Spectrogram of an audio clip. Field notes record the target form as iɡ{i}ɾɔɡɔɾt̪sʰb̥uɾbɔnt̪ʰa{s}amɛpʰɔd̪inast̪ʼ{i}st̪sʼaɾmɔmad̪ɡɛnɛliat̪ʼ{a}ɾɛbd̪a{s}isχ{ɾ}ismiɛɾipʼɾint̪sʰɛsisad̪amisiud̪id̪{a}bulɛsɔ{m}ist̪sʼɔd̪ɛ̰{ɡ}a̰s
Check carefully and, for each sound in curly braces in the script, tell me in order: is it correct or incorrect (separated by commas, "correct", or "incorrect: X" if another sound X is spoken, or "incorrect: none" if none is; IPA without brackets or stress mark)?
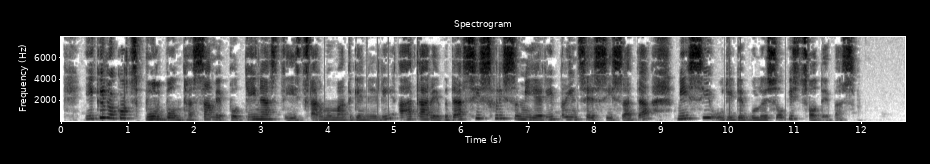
correct, correct, incorrect: iː, correct, correct, incorrect: l, incorrect: ɛ, incorrect: b, incorrect: b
